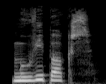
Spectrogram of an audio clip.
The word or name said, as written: MOVIEBOKSE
